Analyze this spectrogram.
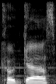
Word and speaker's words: Code Geass: shop for Code Geass which was supposed to be pronounced code gas but even I haven't heard anybody with a Japanese accent really pronounce it that way um per particular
